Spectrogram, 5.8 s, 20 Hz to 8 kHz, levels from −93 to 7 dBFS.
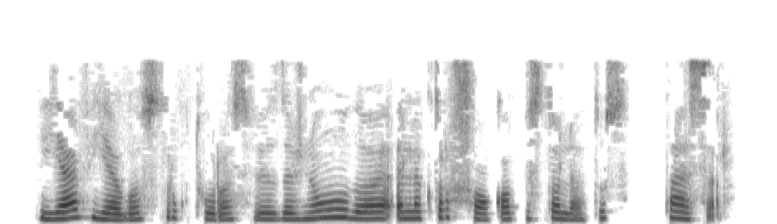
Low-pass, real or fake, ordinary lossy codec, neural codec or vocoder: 7.2 kHz; real; MP3, 24 kbps; none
